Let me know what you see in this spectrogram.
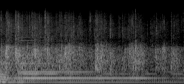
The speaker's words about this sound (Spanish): ¿Cuántos dicen amén? Dale ese aplauso fuerte a Cristo.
